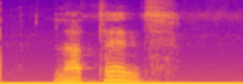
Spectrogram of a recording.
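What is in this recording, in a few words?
"latent", Dutch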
